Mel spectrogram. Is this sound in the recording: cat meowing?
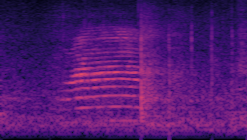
yes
